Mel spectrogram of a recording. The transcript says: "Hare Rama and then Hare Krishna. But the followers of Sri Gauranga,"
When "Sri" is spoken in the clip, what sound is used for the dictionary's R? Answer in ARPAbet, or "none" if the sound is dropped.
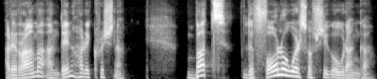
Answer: none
